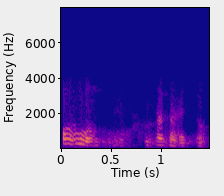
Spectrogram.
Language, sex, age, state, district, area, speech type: Marathi, female, 30-45, Maharashtra, Sindhudurg, rural, conversation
